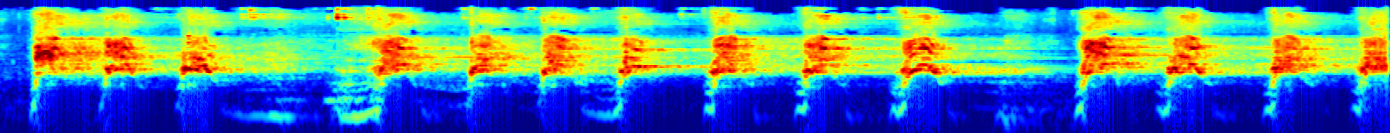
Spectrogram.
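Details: Cairn Terrier going after a rat, giving a rapid run of sharp, harsh barks, roughly two per second, loud and steady for the whole stretch with barely a pause between them.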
